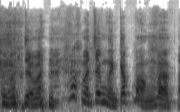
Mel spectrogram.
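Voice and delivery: real laughter breaking up the words, high pitch; laughing. Real, not acted. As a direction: stammer it out through giggles. Cracking up over tin-can robots.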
